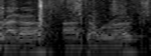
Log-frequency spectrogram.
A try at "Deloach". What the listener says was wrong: Deloach. You said DeRoche and it's Deloach. you, with the L. L.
